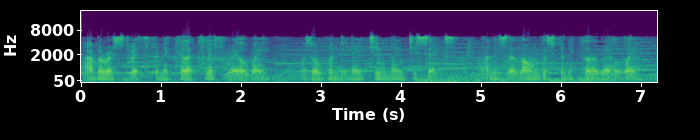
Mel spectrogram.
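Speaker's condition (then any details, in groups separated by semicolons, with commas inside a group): No condition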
